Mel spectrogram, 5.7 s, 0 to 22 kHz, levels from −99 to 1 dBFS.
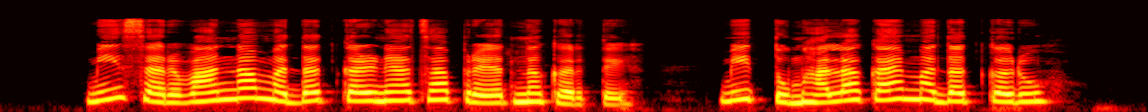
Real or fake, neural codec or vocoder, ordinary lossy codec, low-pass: real; none; none; none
